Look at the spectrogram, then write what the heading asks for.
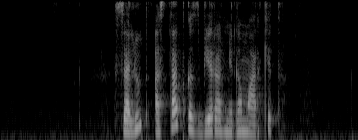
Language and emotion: Russian, positive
